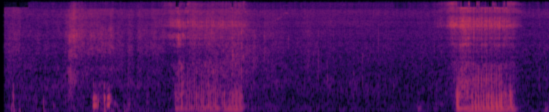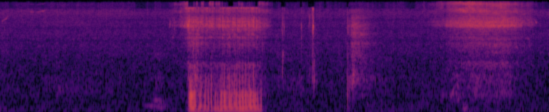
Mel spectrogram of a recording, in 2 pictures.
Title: Snoring pug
